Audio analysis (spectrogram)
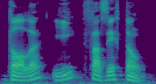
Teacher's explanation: além de eu substituir a pronúncia de b, f e p, eu também removi o arredondamento das vogais o e da semivogal o, que aparece lá na palavra pão.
